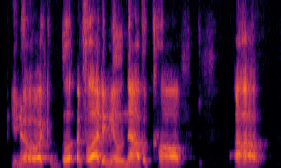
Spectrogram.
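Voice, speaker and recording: A man is speaking. He has a Spanish accent. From Ecuador (Quito). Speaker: author, poet. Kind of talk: interview. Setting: live video stream.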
